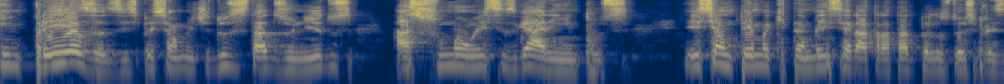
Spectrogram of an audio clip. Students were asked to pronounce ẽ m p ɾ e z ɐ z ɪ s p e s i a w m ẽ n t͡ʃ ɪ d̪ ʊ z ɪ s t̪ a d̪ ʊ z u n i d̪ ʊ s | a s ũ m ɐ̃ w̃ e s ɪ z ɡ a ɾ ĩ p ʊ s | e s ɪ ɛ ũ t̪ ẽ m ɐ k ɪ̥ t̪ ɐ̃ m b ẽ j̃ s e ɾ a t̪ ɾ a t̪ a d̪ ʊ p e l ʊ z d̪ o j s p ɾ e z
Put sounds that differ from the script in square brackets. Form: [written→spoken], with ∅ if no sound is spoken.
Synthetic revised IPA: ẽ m p ɾ e z ɐ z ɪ s p e s i a w m ẽ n t͡ʃ ɪ d̪ ʊ z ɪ s t̪ a d̪ ʊ z u n i d̪ ʊ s | a s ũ m ɐ̃ w̃ e s ɪ z ɡ a ɾ ĩ p ʊ s | e s ɪ ɛ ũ t̪ ẽ m ɐ k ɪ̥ t̪ ɐ̃ m b ẽ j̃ s e ɾ a t̪ ɾ a t̪ a d̪ ʊ p e l ʊ z d̪ o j s p ɾ e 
